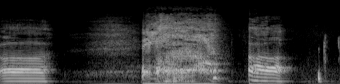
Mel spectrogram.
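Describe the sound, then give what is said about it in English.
A sneeze, heard as a loud, harsh burst of breath between strained, throaty voiced sounds, followed by a few faint short clicks. “that was a sneeze”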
